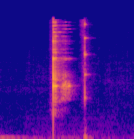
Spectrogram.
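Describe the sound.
Two glass clinks from a toast with energy drinks: a bright ringing clink, then a second, shorter one moments later, both alone with no talk.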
